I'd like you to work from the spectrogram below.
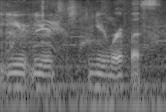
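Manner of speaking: ordinary delivery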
